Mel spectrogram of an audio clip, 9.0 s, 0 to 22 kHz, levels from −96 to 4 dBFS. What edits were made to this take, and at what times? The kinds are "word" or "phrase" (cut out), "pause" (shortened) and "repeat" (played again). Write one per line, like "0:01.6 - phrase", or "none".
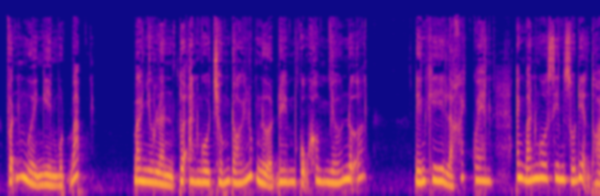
none

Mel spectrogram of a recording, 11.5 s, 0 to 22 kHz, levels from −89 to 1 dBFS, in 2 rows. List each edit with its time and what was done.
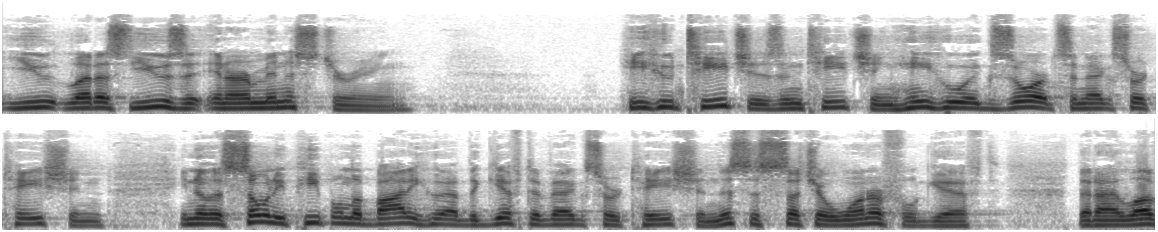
none

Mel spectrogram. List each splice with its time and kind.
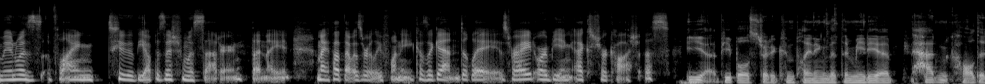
0:06.8 - pause

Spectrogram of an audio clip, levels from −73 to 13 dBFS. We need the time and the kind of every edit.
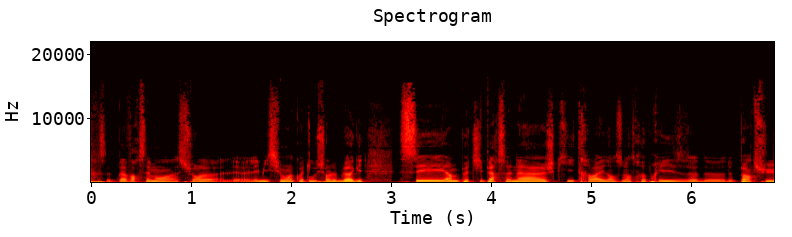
0:02.2 - word
0:03.0 - pause

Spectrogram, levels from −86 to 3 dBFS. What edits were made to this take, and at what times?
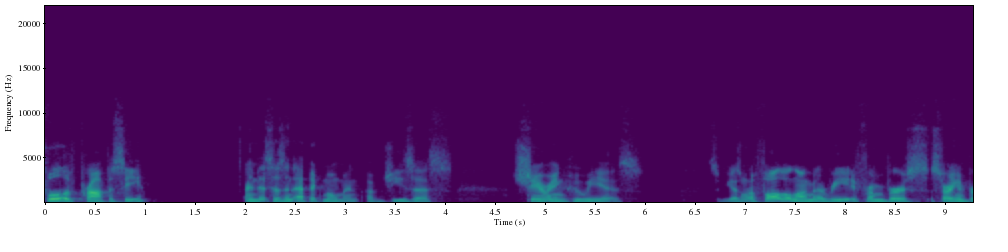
none

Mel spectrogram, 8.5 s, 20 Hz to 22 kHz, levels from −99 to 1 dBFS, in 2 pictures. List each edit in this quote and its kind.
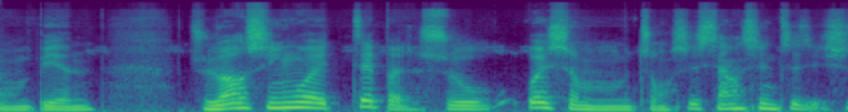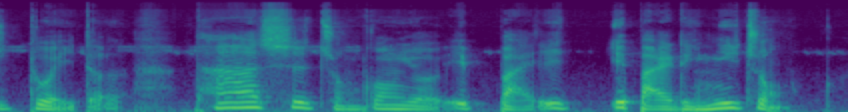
0:01.7 - pause
0:07.2 - pause

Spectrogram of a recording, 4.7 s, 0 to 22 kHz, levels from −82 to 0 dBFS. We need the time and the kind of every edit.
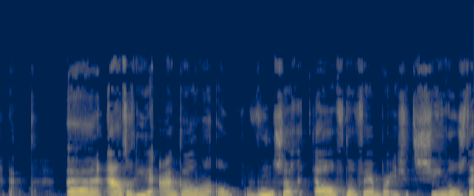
0:01.3 - word

